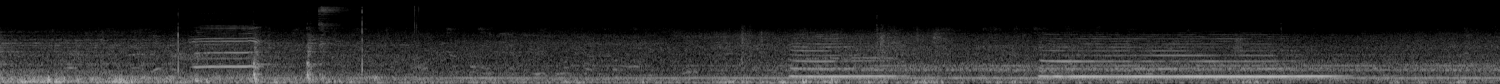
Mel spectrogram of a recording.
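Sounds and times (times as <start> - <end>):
train hum and rumble: 0.0 - 15.0
train horn blasts: 1.9 - 2.8, 7.8 - 9.5, 10.3 - 13.7.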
